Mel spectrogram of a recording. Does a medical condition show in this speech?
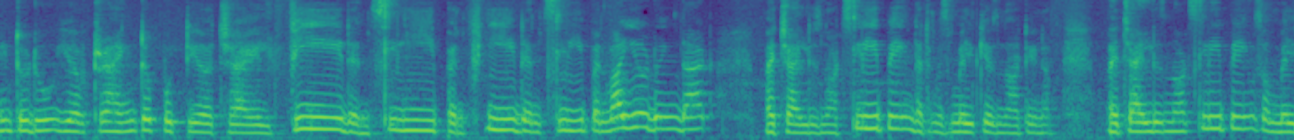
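No.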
